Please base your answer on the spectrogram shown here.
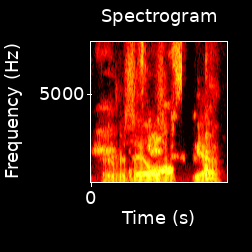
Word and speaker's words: Versailles: is called Sira yes so like Versailles is veres Andes Indiana M yes spelled like Milan mil yes yes Southern Indiana I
